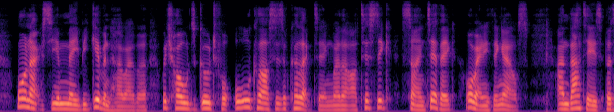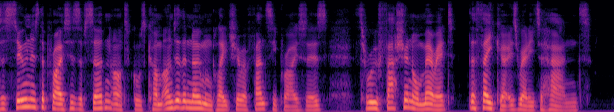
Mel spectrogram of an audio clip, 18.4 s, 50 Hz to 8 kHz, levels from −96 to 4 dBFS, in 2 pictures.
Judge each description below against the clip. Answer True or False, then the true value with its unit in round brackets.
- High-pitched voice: False (135 Hz)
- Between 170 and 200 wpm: False (160 wpm)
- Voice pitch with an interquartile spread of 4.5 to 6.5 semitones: True (5.3 semitones)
